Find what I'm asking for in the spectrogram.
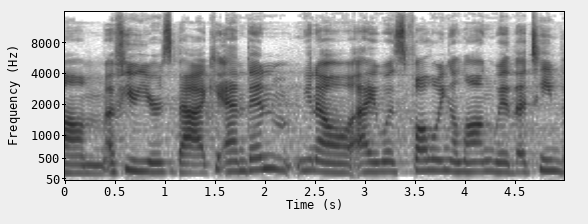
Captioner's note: none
